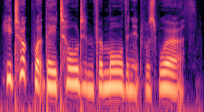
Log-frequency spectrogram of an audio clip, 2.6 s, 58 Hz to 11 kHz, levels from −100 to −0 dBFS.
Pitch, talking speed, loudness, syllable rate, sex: 195 Hz, 280 wpm, -17 LUFS, 5.0 syllables/s, female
